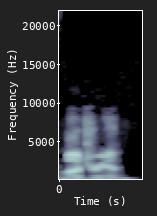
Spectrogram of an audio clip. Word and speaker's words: Mudrian: I always say your last name wrong, but I'm going to try it. Mudrian, correct?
